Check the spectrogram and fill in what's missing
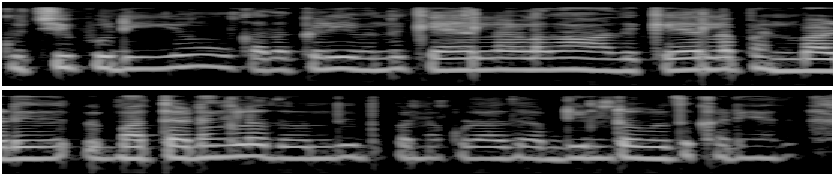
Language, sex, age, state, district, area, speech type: Tamil, female, 18-30, Tamil Nadu, Sivaganga, rural, spontaneous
